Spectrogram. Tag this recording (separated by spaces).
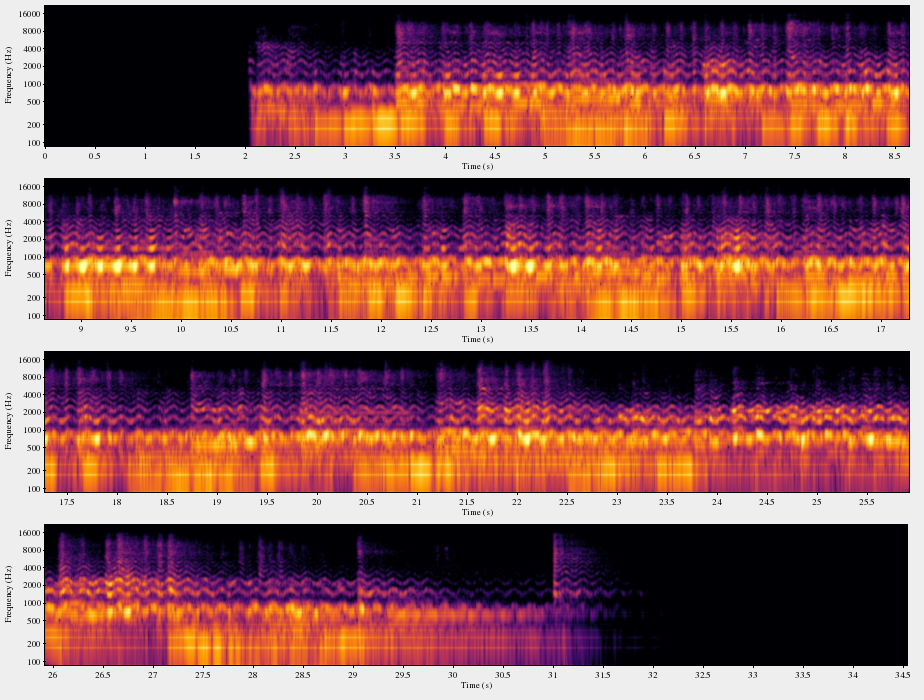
field-recording funk-guitar-jam sound-design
